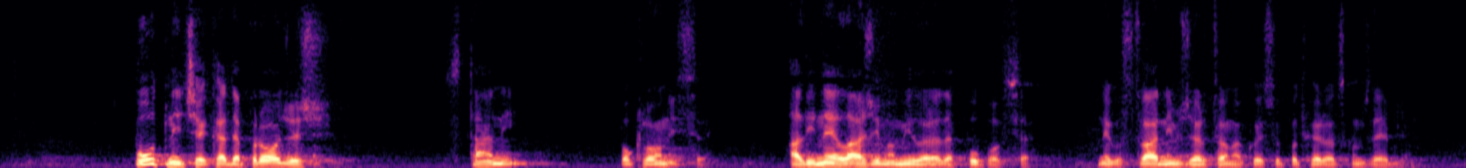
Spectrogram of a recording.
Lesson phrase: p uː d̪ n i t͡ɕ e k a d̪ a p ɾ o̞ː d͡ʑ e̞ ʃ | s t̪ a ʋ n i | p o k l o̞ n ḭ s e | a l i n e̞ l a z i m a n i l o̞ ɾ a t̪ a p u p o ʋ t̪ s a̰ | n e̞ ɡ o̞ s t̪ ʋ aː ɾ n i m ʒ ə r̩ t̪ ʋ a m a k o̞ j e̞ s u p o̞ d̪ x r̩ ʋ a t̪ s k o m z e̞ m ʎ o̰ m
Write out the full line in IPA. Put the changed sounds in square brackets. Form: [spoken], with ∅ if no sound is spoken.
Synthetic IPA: p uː [t̪] n i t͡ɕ e k a d̪ a p ɾ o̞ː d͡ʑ e̞ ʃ | s t̪ a [∅] n i | p o k l o̞ n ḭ s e | a l i n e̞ l a [ʒ] i m a [m] i l o̞ ɾ a [d̪] a p u p o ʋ t̪ s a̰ | n e̞ ɡ o̞ s t̪ ʋ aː ɾ n i m ʒ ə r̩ t̪ ʋ a m a k o̞ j e̞ s u p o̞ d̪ x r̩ ʋ a t̪ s k o m z e̞ m ʎ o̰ m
